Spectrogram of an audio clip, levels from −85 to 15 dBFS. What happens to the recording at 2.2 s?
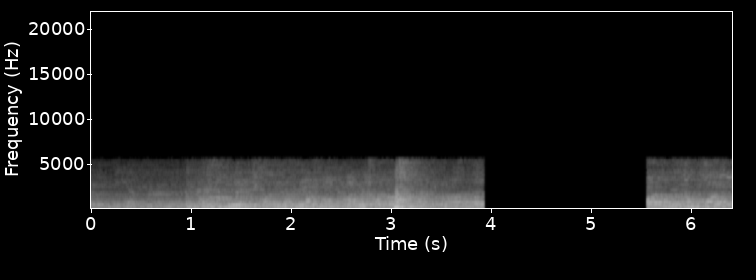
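At 2.2 s you're inside a sudden gain jump. From 0.95 s to the end, the sound and its background noise sit about 6 dB louder than before, all at once, with no fade. That's likely a digital gain change applied between two samples without any ramp.

The whole clip, 2.2 s included, is also dull and gurgly, with nothing above 5.6 kHz and a grainy, watery texture. That points to MP2 compression, likely at a very low rate around 32 kbps, where upper sub-bands drop out and the remaining bands get coarse quantisation.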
